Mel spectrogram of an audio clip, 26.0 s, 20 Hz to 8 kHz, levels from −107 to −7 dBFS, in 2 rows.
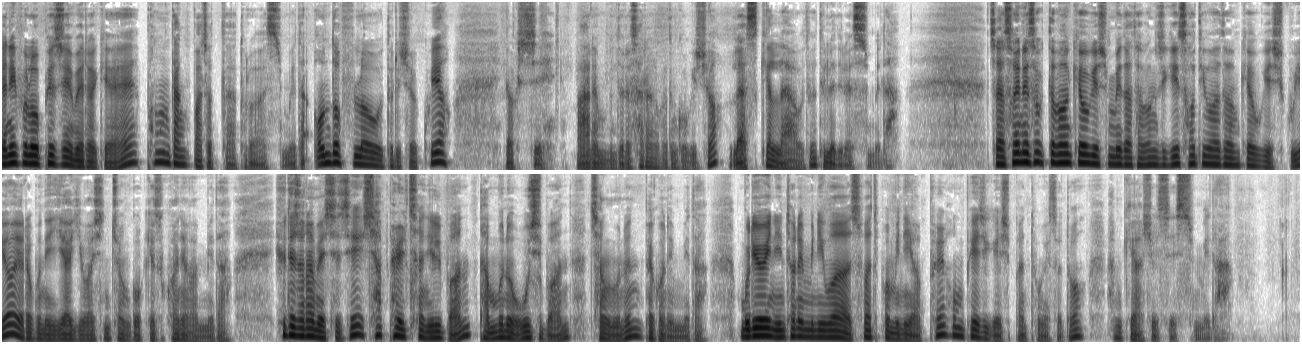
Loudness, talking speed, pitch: -22 LUFS, 380 characters per minute, 110 Hz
